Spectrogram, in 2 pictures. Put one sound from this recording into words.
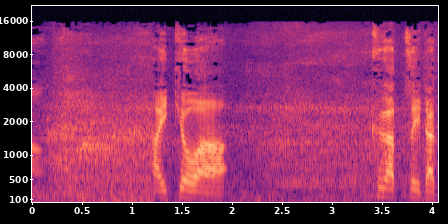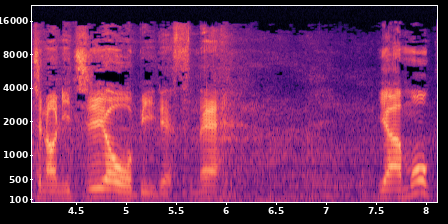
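Motor scooters pass by on a street.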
